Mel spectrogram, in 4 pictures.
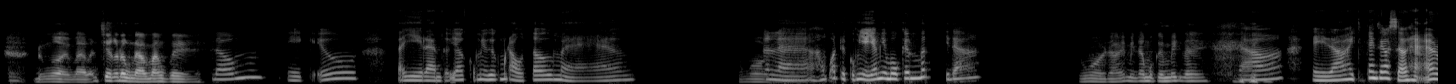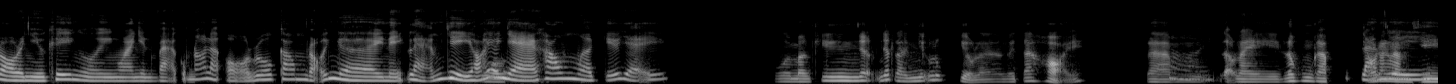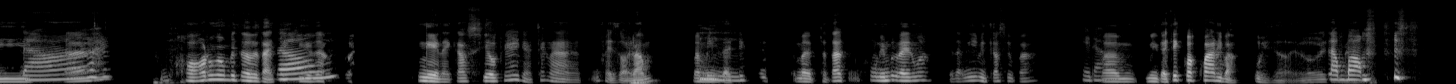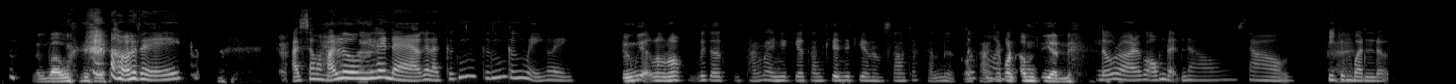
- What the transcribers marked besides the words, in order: tapping; unintelligible speech; unintelligible speech; other background noise; in English: "mic"; in English: "mic"; chuckle; unintelligible speech; chuckle; chuckle; laughing while speaking: "Ờ"; chuckle; chuckle
- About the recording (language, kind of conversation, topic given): Vietnamese, unstructured, Bạn muốn thử thách bản thân như thế nào trong tương lai?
